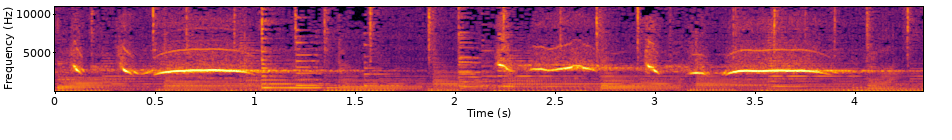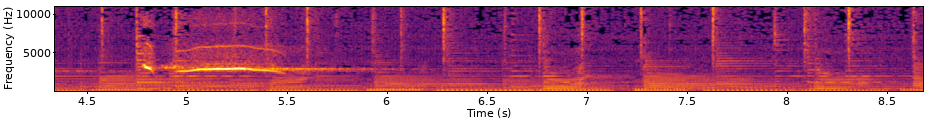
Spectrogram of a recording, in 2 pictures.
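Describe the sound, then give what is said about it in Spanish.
A great kiskadee calls four times in bright, rising-and-falling shrieks, spaced a second or two apart, over a loud, steady band playing throughout. “Grita el bicho feo.”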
